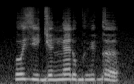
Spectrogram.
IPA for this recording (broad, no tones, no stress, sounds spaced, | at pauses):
ʊ zʲ e ɟ ɪː ŋ ɛ ɾ u ɡʱ y ɡ ə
